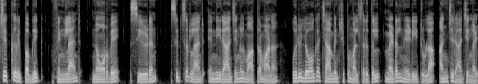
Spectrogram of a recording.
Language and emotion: Malayalam, neutral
